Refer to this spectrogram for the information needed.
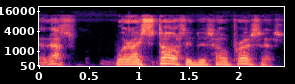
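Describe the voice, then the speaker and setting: Speaking at a moderate pace with an English accent, a man shows ordinary pitch variation and a somewhat breathy voice. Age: 70s. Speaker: photography expert and Apollo skeptic. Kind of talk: interview.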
